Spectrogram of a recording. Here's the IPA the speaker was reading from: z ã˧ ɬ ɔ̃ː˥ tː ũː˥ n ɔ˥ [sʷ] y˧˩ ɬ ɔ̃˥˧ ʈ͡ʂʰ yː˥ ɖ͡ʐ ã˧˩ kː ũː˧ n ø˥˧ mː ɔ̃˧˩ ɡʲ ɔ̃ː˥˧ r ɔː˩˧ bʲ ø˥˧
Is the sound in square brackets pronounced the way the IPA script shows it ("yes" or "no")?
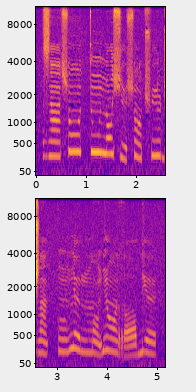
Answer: no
